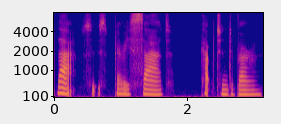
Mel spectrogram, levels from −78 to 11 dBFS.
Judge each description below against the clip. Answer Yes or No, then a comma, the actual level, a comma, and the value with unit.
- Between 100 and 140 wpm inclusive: Yes, slow, 135 wpm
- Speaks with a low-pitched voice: No, medium, 165 Hz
